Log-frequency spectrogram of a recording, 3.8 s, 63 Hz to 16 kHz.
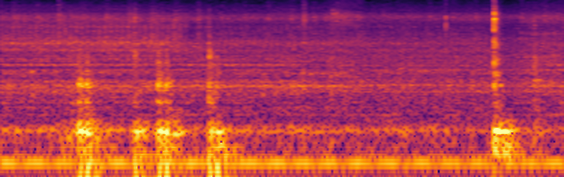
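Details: Mercedes CLA 250 engine, car stutters when accelerating after long slow driving: over a steady idle hum come a few sharp, irregular clacks, then a louder one; intermittent engine clacking, source unclear.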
